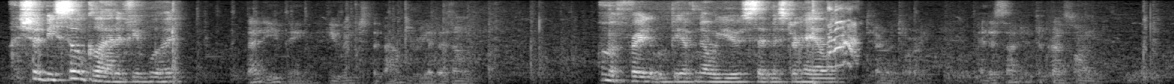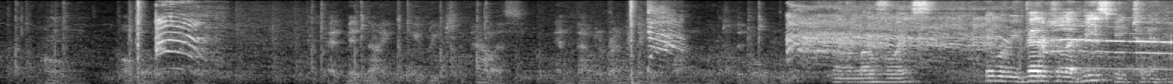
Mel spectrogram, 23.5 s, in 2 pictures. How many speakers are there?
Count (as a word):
two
